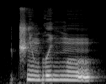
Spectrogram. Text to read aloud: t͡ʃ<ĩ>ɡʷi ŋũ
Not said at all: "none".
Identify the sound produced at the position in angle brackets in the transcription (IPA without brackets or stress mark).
ĩ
